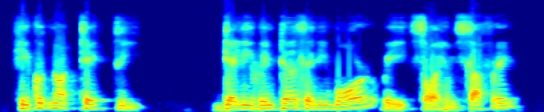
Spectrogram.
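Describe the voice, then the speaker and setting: A man speaks at a medium pitch and a fairly slow pace. His voice is somewhat breathy and very even in loudness. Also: ordinary pitch variation. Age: 60s. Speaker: caregiver and retired executive. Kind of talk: testimony.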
